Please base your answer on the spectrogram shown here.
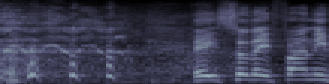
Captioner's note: laughing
